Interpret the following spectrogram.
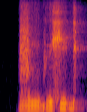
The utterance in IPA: vəmbɨxʲeɡ

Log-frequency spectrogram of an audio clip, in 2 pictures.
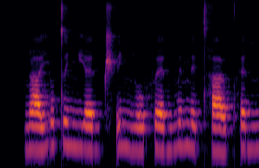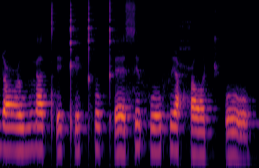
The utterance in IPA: ɳajʊt̪ɛɲ jɛdt͡ʃʼɪ ɲo fɛdmɪ netʰaʊ̯pʰɛdɲʊ ʕuŋa tʼekʼekʰokʼɛ sɪfofe ħɔ t͡ʃʼo

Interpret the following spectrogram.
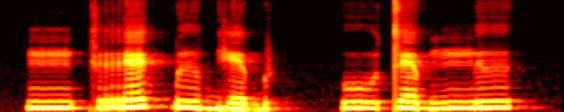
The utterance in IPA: mːɘkrɛ k͡pɨːbʲɛb | uːtɛb nːɨ

